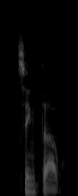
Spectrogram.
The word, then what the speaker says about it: Tsingtao: Eh, sobre la pronunciación china de, e, en real del nombre. Entonces haré lo que nuestros amigos españoles dijeron, como ya dije, Tsingtao.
